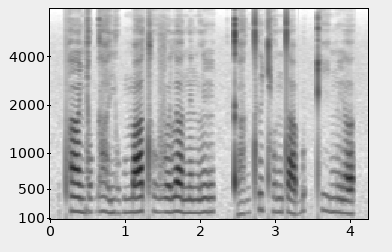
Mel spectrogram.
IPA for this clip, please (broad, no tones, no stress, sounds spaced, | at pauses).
pʰ ã ɟ o ɡ a̤ j o̤ b m a tʰ o̤ v ɵ l ɐ n ẽ n l ĩ | kʼ a̤ ɡ tʰ ɨ cʰ o̤ n t a b | kʰ i̤ m ĩ ɐ̯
